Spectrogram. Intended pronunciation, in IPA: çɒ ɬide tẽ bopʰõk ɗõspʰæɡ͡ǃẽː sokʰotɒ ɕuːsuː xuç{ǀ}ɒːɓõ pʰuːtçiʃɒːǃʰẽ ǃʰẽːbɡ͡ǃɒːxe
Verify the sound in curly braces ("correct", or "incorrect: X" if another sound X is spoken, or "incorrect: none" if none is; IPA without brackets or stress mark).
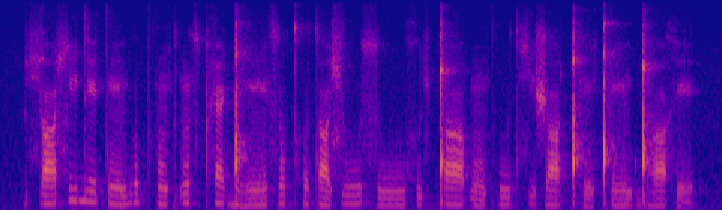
incorrect: ǃ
